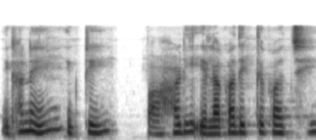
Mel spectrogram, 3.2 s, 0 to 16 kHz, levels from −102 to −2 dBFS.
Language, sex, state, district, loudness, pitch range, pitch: Bengali, female, West Bengal, Purulia, -20 LUFS, 200-225 Hz, 210 Hz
